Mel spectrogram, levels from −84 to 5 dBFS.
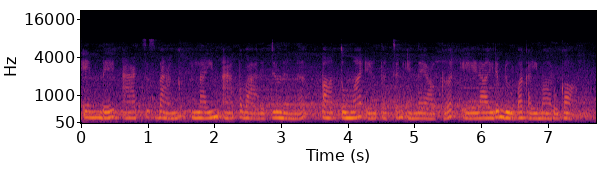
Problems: none marked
